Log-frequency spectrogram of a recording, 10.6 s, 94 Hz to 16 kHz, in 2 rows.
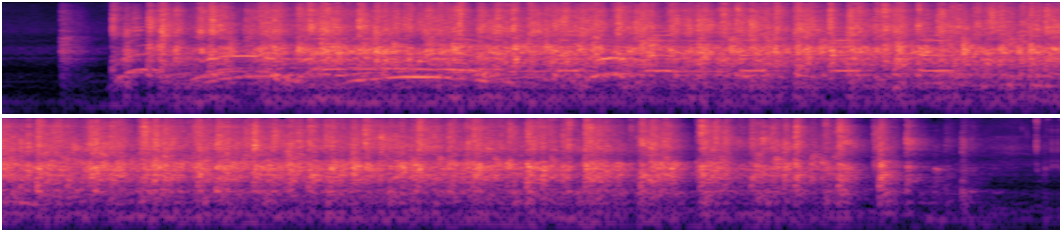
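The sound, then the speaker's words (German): A crowd bursts into loud applause and cheering, dense clapping with voices shouting over it, sustained for about ten seconds before tapering off at the end; the audience cheers to show it believes football club Mainz 05 can still be rescued. “Nachdem wir die Stimmung runtergezogen haben, würde mich interessieren, wir machen das per Jubelbarometer. Wer glaubt denn an die Rettung von Mainz 05?”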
